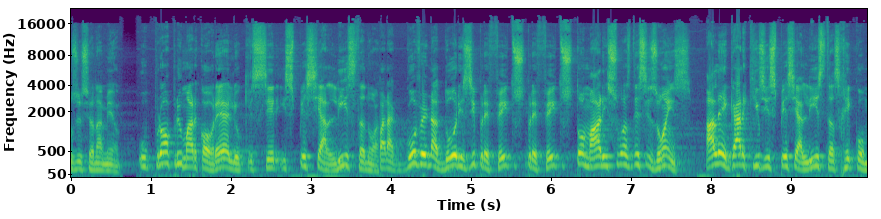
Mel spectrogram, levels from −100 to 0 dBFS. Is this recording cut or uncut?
cut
